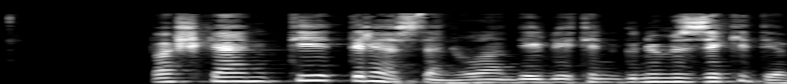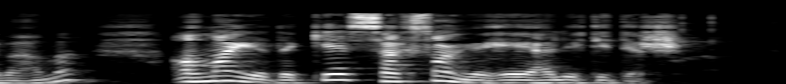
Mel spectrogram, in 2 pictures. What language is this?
Turkish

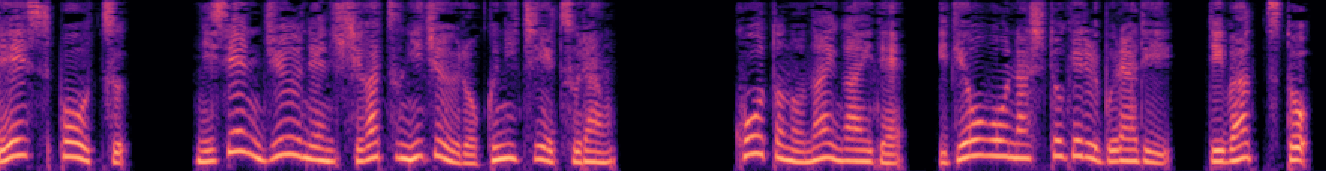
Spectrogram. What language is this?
Japanese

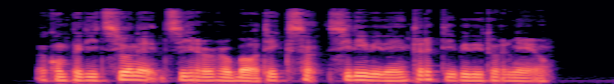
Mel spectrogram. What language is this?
Italian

